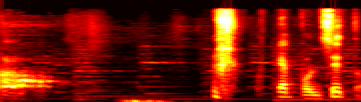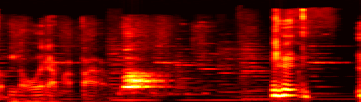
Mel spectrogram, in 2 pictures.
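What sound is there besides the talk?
dog barking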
